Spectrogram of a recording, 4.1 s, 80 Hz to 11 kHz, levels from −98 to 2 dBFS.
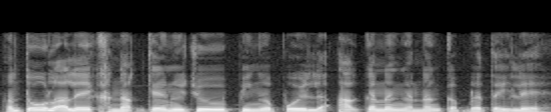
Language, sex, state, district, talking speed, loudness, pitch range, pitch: Wancho, male, Arunachal Pradesh, Longding, 200 wpm, -12 LUFS, 105-120 Hz, 115 Hz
